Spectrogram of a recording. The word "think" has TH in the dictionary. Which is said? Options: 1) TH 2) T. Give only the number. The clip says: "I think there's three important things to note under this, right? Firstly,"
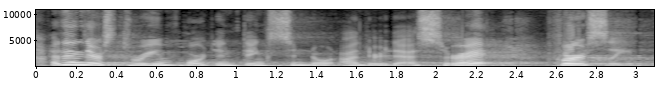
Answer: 1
